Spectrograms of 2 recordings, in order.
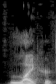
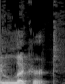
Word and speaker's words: Likert: And the first thing is you might have heard it called Likert scale, which is very common to call it that. But it's actually Likert. So it's pronounced Likert instead of Likert.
